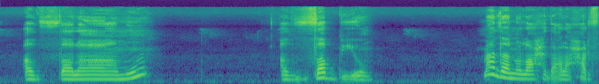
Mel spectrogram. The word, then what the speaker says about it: الظلام: أحسنتم، إنها لام شمسية، تكتب ولا تلفظ. لاحظوا الكلمات مرة أخرى، الظرف لم نلفظ اللام، الظلام لم نلفظ اللام، الظبي لم نلفظ اللام.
